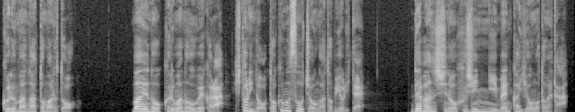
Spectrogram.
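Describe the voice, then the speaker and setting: Male audiobook narrator, dramatic literary mystery reading, expressive pitch movement, dry sound. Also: measured pace, no room sound.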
